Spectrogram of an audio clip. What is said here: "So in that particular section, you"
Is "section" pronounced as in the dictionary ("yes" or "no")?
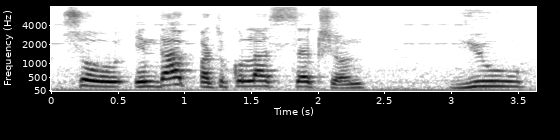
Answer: yes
